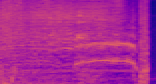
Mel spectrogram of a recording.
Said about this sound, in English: And when he first meets him, this is really fucking short, but this scream is absolutely amazing. It really sounds like it was ripped straight from The Simpsons, but no.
